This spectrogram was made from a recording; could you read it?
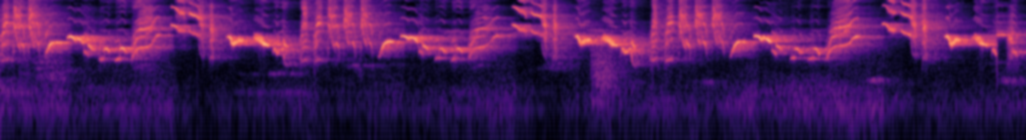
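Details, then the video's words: Loud, continuous song from a dark wulung-form Oriental magpie-robin, a young bird with a still-growing tail, used to stir other birds into singing. Dense bursts of shrill whistles and scratchy trills repeat roughly every two seconds, separated by short clear phrases. "KACER WULUNG RAJA LANGKA GACOR DOR !! BARU DORONG EKOR TAPI GACOR SUARA KERAS TOA || VOICE OF KACER"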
